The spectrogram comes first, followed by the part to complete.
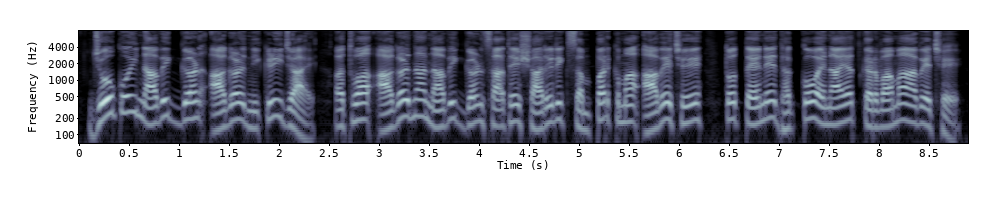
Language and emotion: Gujarati, neutral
